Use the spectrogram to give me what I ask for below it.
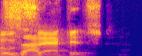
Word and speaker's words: Sakic: I said Patrick Waugh, Joe Sakic. Sakic. I'm saying it wrong now. – It's Joe Sakic.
